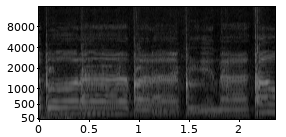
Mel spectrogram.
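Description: Chant-like singing in long, held notes that bend in pitch, over a plucked ngoni, a West African lute with a skin-covered body, sounding a few sharp plucks about every half second.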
